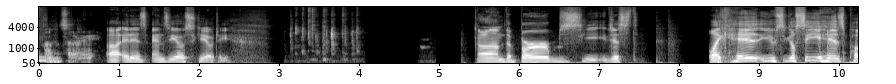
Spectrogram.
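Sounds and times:
speech: 0.0 - 3.3, 5.5 - 7.5, 8.4 - 10.2
typing a name on a computer keyboard: 3.1 - 4.1.

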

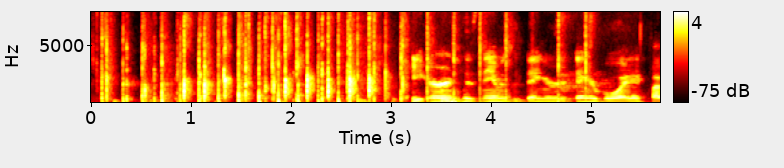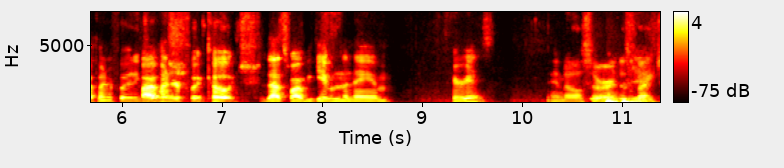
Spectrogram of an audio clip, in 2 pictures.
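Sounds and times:
audience clapping: 0.0 - 5.1
speech: 3.2 - 11.3.

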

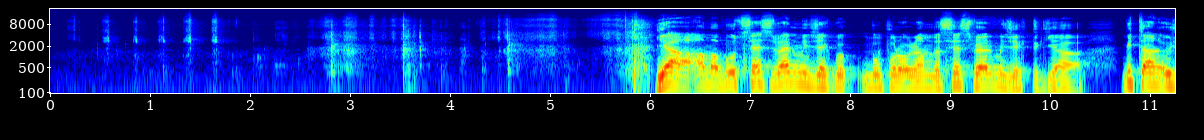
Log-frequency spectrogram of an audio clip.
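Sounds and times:
knife peeling an apple: 0.0 - 6.0
speech: 6.1 - 11.2.

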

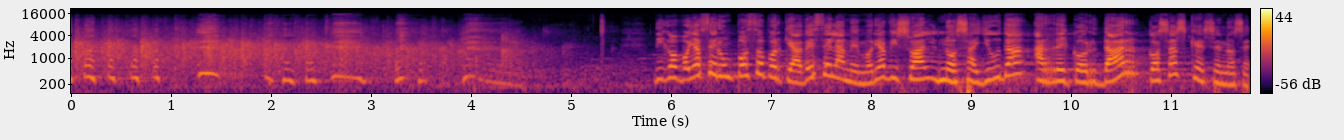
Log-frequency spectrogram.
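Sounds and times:
laughter: 0.0 - 4.9
audience applause: 0.0 - 5.2
speech: 0.2 - 4.6, 5.9 - 11.7.

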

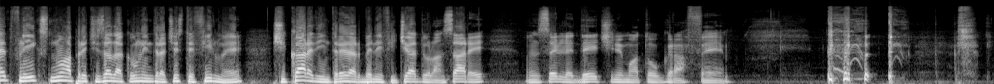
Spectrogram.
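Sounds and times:
speech: 0.0 - 7.4
person coughing from choking on a swallow: 8.2 - 9.9.

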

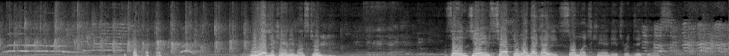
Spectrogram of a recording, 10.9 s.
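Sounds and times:
audience clapping hands: 0.0 - 5.2
laughter: 1.6 - 2.8, 5.3 - 6.7, 9.6 - 10.9
speech: 2.0 - 2.6, 3.7 - 5.0, 6.8 - 10.0.

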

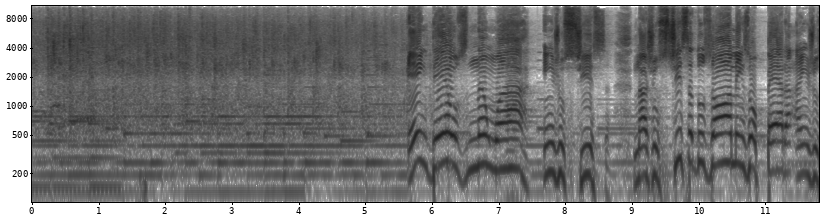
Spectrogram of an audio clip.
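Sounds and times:
audience applauding: 0.0 - 6.5
speech: 5.6 - 11.7.

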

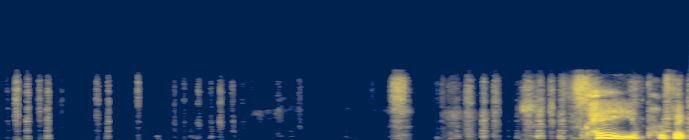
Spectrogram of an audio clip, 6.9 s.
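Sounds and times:
eraser rubbing out lines inside a sketched character's face: 4.7 - 6.8
speech: 6.0 - 6.8.

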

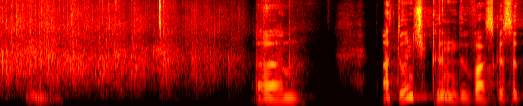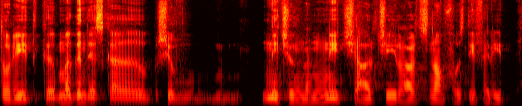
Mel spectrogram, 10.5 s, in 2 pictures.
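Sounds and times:
audience applause: 0.0 - 3.0
speech: 0.2 - 0.7, 2.6 - 3.1, 3.8 - 10.4.

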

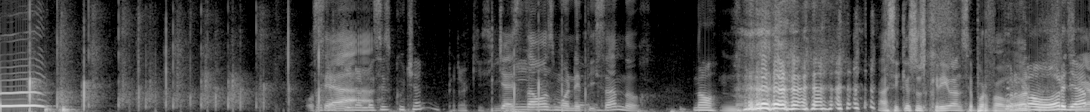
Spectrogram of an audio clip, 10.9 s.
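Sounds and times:
crowd people clapping: 0.0 - 3.6, 4.9 - 6.2
speech: 3.2 - 10.8
laughter: 7.3 - 8.8.

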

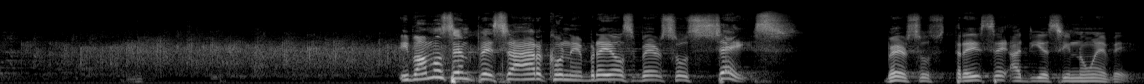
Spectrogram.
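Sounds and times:
audience applause: 0.0 - 4.7
speech: 4.0 - 7.9, 8.8 - 11.4.

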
